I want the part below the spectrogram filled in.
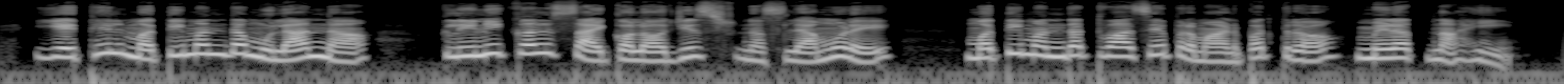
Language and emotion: Marathi, neutral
